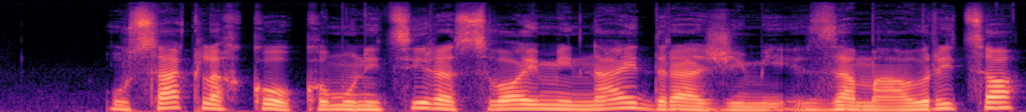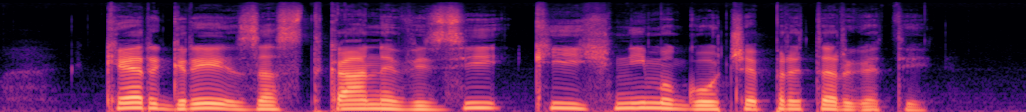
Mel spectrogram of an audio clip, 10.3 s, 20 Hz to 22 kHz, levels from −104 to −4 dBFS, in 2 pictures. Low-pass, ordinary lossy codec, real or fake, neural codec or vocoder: 19.8 kHz; none; fake; vocoder, 44.1 kHz, 128 mel bands every 512 samples, BigVGAN v2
